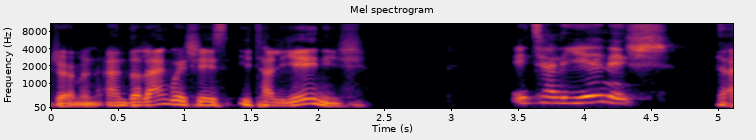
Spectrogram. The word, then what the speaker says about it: Italienisch: And the language is Italienisch. Italienisch. Yeah, and here the stress moves to the E. It's not Italienisch, but Italienisch, right?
